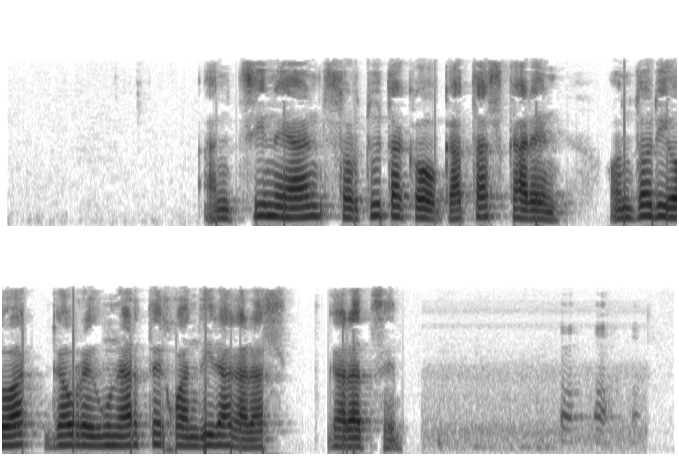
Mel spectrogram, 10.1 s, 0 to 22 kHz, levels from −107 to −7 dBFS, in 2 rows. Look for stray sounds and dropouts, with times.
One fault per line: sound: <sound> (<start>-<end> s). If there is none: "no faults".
sound: laugh (8.3-9.9 s)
